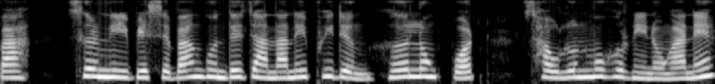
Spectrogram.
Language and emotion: Bodo, neutral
